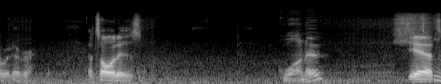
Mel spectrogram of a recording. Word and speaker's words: guano: and uh the hell else is it uh Grana or whatever that's all it is guano yeah that's how you say it good [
